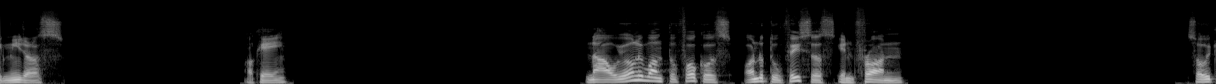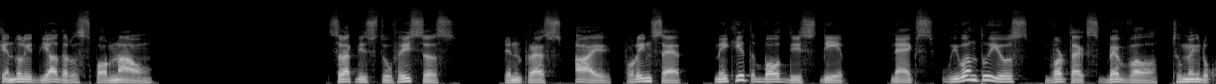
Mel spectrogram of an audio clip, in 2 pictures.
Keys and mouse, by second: 2.4-3.2 middle drag, 3.6 middle click, 4.2-4.7 shift+middle drag, 6.4 middle click, 7.0 3, 7.4 shift+middle click, 8.7 click, 9.3 shift+click, 9.8-11.1 middle drag, 11.1 click, 12.1 ctrl+i, 12.4 x, 14.7 middle click, 15.7 click, 16.2 shift+click, 18.1 i, 20.7 click, 22.2 shift+click.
